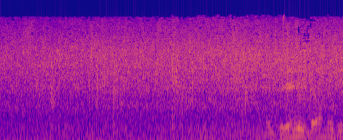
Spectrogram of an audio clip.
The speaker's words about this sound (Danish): Vi kan sætte os ind her, der er en bænk her, hvis man vil lige sidde lidt ned. Og springvand.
